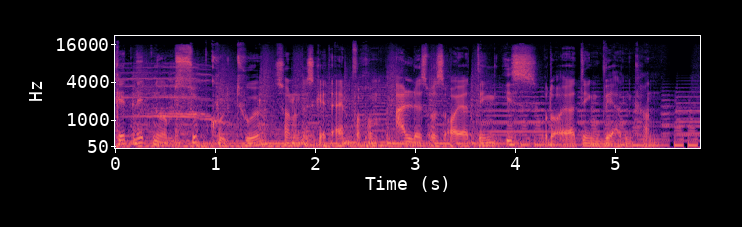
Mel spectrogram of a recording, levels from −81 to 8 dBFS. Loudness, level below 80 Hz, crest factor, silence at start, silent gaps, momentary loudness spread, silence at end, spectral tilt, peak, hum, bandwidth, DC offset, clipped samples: -18 LUFS; -30 dBFS; 16 dB; 0 s; none; 4 LU; 0 s; -4.5 dB/octave; -2 dBFS; none; 18 kHz; under 0.1%; under 0.1%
